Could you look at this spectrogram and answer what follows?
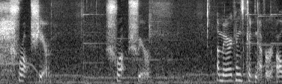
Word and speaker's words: Shropshire: Now this recipe is called soul cakes from Shropshire.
